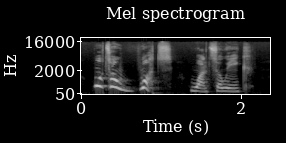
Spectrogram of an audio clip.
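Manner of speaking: usual speaking voice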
